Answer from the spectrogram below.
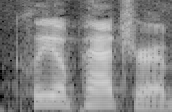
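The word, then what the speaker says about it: Kleopatra: There is a metallic asteroid shaped like a dog bone named Calipatira. Calipatira. Okay. – There. Oh, Cleopatra, but it's spelled with a K. I don't know. I've never seen it spelled like that.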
